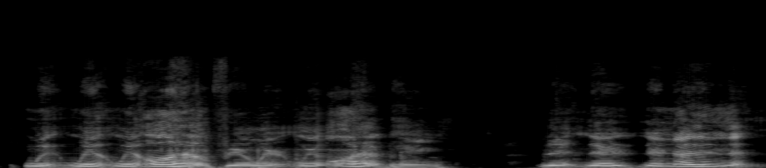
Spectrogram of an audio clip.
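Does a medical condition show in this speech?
Yes: cerebral palsy; caused by brainstem aneurysm.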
